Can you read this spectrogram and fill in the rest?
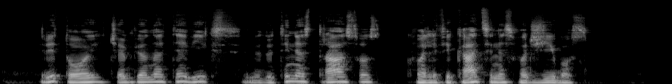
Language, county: Lithuanian, Telšiai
